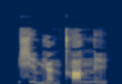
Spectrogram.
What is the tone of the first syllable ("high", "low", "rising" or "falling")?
falling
